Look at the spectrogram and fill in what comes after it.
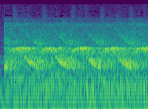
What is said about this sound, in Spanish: La semana precedente presentamos a Skyfader, este personaje de internet, un vecino de San Isidro, que denuncia los ruidos molestos de alarmas de casas.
